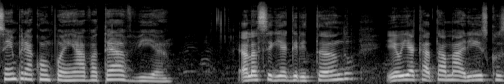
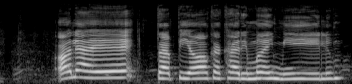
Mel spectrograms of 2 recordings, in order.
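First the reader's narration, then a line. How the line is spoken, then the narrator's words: Thin-voiced shouting. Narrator (Portuguese): gritando com sua voz fina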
